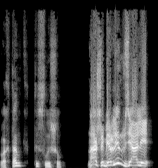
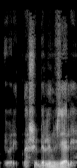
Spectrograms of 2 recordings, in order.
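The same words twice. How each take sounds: First: High, loud joyful shout; louder. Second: Soft, hushed first take; whisper. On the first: Vladimir shouting to Vakhtang that Berlin has fallen, loud and high. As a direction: shout the news out, overjoyed. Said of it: "повторил громче". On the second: Vladimir hearing the radio, hushed whisper. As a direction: breathe it out in disbelief. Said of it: "шёпотом ответил Владимир". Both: A narrator's reading.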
